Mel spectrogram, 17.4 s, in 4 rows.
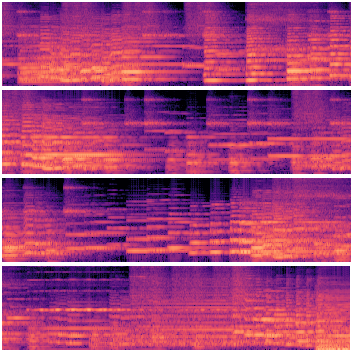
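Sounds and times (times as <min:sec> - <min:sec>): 
saxophone band playing: 0:00.0 - 0:05.9, 0:08.0 - 0:09.6, 0:11.1 - 0:17.3.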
